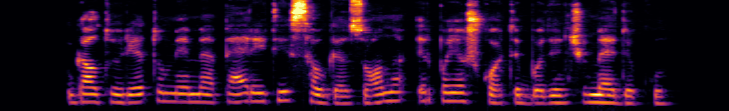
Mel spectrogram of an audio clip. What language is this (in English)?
Lithuanian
